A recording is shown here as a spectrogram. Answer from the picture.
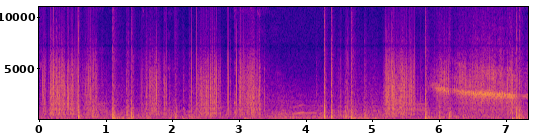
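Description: Fireworks display: aerial shells bursting in quick succession with crackling between the bangs, easing briefly midway. Near the end a high whistle glides slowly downward over the bangs.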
